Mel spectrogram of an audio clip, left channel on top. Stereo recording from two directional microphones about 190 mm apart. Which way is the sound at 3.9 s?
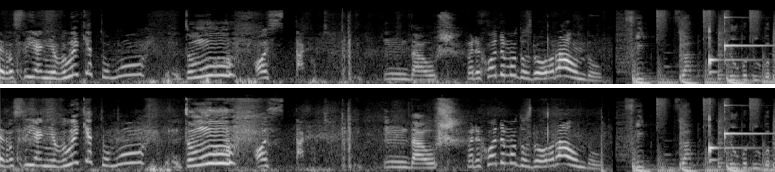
Centre (ahead or behind).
